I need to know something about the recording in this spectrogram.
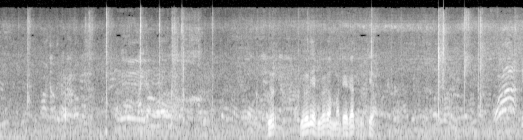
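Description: A crowd of men shouts and cheers outdoors nearby.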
